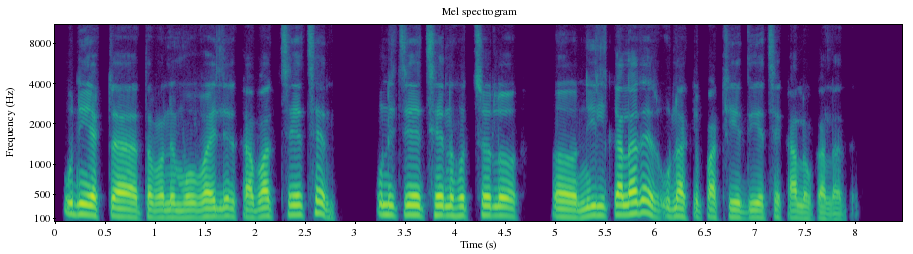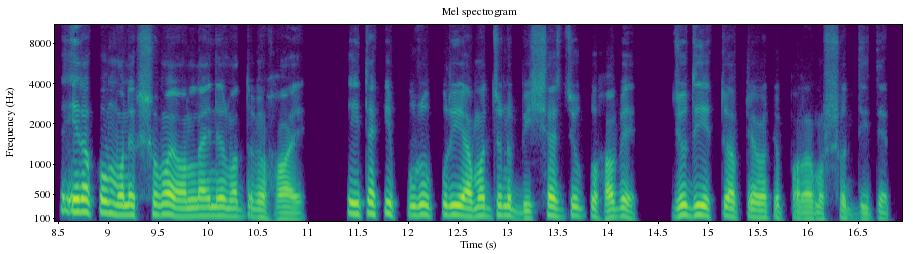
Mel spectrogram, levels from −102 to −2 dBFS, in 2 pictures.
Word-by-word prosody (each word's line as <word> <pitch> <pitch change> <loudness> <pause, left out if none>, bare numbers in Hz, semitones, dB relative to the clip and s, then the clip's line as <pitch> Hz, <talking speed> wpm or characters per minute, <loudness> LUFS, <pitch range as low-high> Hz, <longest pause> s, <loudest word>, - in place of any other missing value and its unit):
উনি 175 -1 +4
একটা 145 -2 +2 0.2
তারমানে 120 0 0
মোবাইলের 130 +3 +1
কাভার 125 +3 +2
চেয়েছেন। 160 +3 0 0.5
উনি 165 -1 +3
চেয়েছেন 155 -1 +4
হচ্ছে 150 - -3
হল 150 0 0 0.6
ও - - +3 0.3
নীল 155 +2 +2
কালারের, 180 +4 +4
উনাকে 130 -3 -1
পাঠিয়ে 125 0 -2
দিয়েছে 120 -2 -3
কালো 105 -3 -2
কালারের। 90 -4 -8 0.5
তো - - -8
এরকম 205 -2 +3
অনেক 160 -1 +1
সময় 170 -2 +3
অনলাইন 145 +1 0
এর 145 - +2
মাধ্যমে 125 -1 -4
হয়। 95 -1 -1 0.5
এইটা 175 +1 +1
কি 190 - -2 0.2
পুরোপুরি 160 +1 0
আমার 145 +2 0
জন্য 155 -1 0 0.2
বিশ্বাসযোগ্য 135 +4 -3
হবে? 130 +3 0 0.5
যদি 160 0 +2
একটু 140 - -12
আপনি - - -15
আমাকে 115 -2 -2 0.2
পরামর্শ 100 -2 -5 0.3
দিতেন? 95 -3 -9
140 Hz, 140 wpm, -23 LUFS, 120-160 Hz, 0.6 s, উনি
